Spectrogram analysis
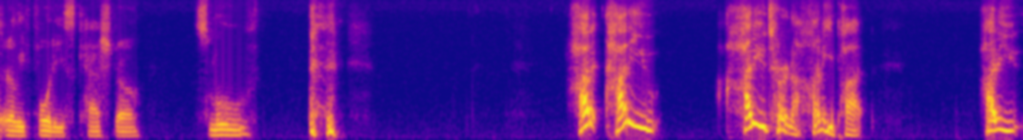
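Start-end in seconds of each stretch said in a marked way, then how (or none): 5.7-10.2 much higher, louder incredulous cry; can't believe what he's telling you; amazed disbelief. Real, not acted. Streamer marvelling to chat at Castro seducing the honeypot, higher, louder amazed cry.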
